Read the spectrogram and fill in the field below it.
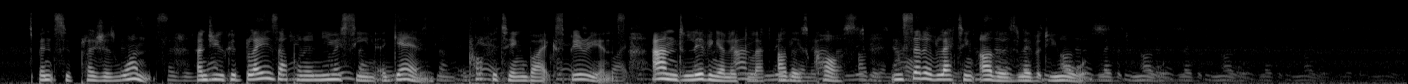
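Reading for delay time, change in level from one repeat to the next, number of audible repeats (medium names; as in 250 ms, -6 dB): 804 ms, -8.0 dB, 3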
